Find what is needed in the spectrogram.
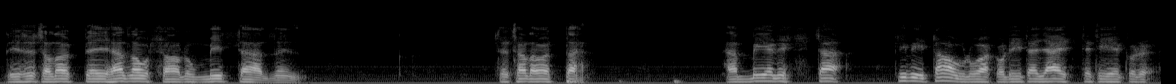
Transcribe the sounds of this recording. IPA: niːn̞ se sɑno e̥tːei hænː oːs sɑːnum mitˑæːn nin se sɑno etːæ hæm mielis sĭtæ kiʋitɑuluɑ ko niːtæ jæi sĭtːe siːheŋ kø

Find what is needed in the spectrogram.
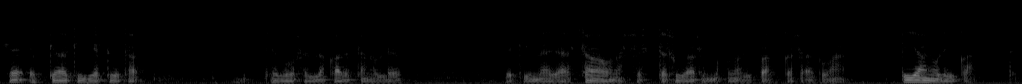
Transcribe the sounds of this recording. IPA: seʔ ʔøkˑæˑøtij jæ tuotɑʔ heʋoselːɑ kɑrtɑnolːe ʋetimæ jæ sɑˑonɑsːɑ sitːæ sulɑsimːɑ kun ʔoli pɑkːɑsʔɑˑekɑ ʋɑ pijɑn oli kɑtːo

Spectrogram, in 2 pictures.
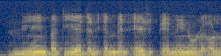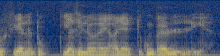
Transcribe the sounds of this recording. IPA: niːmpæ tietenːiʔ ʔem mi ʔei s eˑi minulːeʔ ʔolːus sielːæ tukːiɑ silːoʔ ʔeˑi ɑjetːu kum pølːiæ

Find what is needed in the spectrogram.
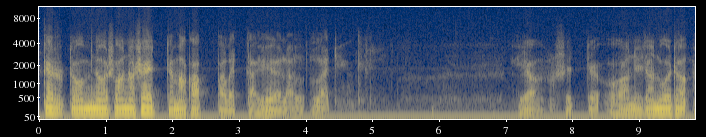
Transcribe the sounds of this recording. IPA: kertoː min o suɑnɑ seˑitːemæ kɑpːɑletːɑ yhølæ lə lɑtʲiŋki̥l̥ːɑ̥ jɑ sitːe ohɑ niːtæ nuoetɑ

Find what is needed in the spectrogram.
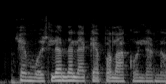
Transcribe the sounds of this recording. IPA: semːosʲilɑ nælækæpɑlɑkolˑɑ n

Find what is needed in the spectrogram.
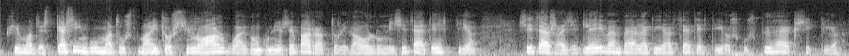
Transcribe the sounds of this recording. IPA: simːotest kæsiˑŋ ɡ̊umːɑtust mɑitost silːo ɑlkuɑikoŋ kunː ei sepɑˑrɑːtːorikɑ olːu ni sitæˑ tehti jɑ sitæˑ sɑi sit leiʋæm b̥æːlæki jɑ sĭtæˑ tehti joskus pyhæˑksikːi jɑ

